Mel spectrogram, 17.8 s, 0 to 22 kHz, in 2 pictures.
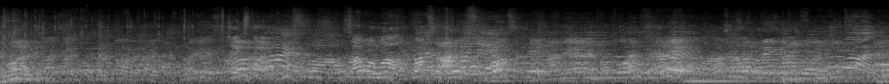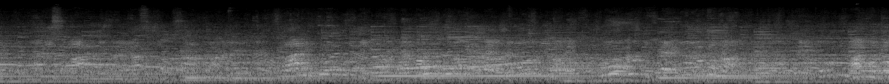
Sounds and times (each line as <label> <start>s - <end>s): singing crowd 4.1s - 17.7s
musicians 5.0s - 17.7s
